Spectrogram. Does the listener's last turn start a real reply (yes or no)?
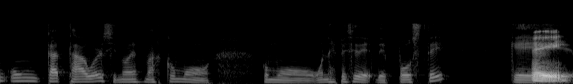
no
